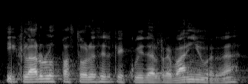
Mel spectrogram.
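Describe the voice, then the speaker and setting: A man with a Mexican Spanish accent preaching a sermon, talking in a chatty way with frequent tag questions and loud stressed emphasis on scripture. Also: on the low side, steady tone, brisk.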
